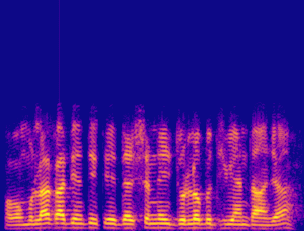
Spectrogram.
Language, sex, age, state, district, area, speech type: Sindhi, male, 60+, Maharashtra, Thane, urban, conversation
